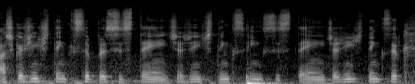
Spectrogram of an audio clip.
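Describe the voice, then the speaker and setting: A man's medium-pitched voice. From Brazil, interior of São Paulo state. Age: 50s. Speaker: business owner, salesman. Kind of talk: podcast interview. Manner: conversational, informal.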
